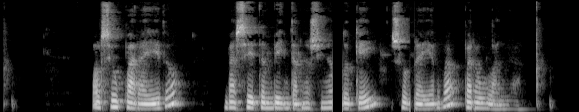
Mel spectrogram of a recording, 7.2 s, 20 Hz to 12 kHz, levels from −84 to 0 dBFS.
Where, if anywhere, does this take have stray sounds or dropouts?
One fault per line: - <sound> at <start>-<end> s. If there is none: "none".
- dropout at 4.1-4.3 s
- dropout at 5.1-5.2 s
